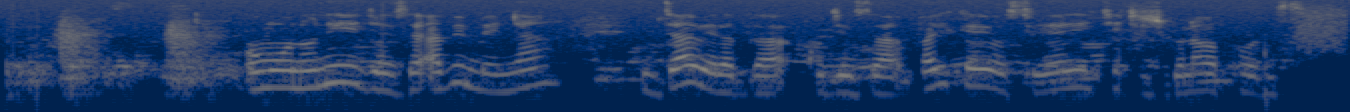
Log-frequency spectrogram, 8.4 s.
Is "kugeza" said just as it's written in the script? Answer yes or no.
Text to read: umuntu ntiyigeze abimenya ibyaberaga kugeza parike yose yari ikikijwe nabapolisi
yes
